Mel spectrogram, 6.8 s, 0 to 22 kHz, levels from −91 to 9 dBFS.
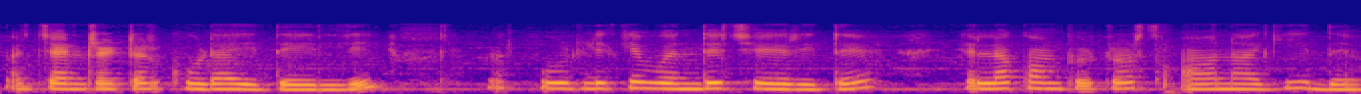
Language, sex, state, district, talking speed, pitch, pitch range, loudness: Kannada, female, Karnataka, Bidar, 115 wpm, 220 Hz, 210-240 Hz, -16 LUFS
